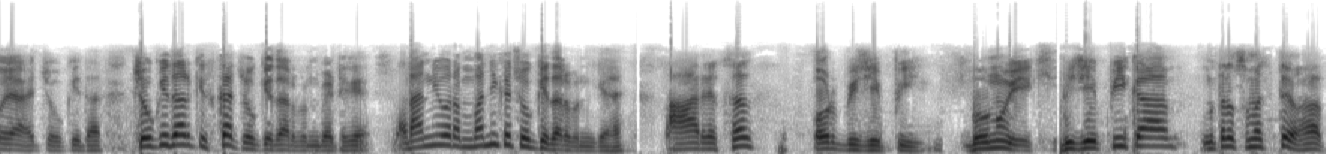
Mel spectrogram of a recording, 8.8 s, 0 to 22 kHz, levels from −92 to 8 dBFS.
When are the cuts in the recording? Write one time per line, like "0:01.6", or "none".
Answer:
0:04.3
0:06.9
